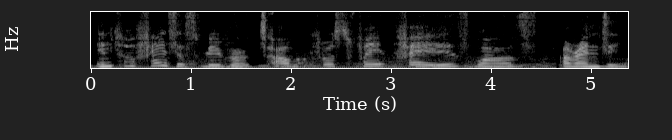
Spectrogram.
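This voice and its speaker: A woman's voice: a little high, steady tone, slow, low-quality recording. A woman giving live simultaneous interpretation of a conference talk, delivering it phrase by phrase with frequent self-corrections. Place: conference summit.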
